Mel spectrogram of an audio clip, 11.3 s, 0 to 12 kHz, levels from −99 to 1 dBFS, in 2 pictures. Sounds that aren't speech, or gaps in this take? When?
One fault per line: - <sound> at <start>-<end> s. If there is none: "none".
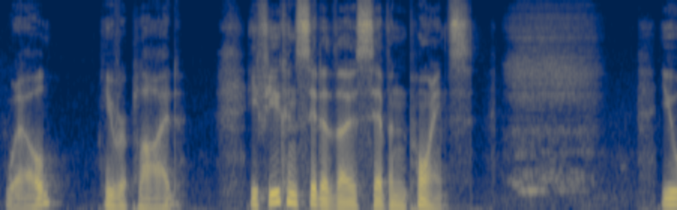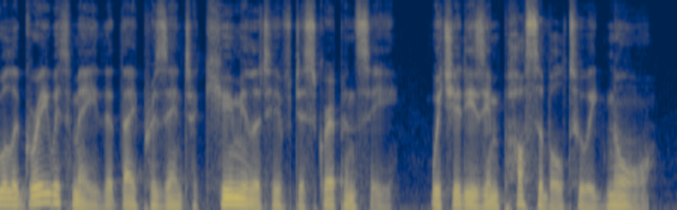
- sigh at 4.2-5.2 s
